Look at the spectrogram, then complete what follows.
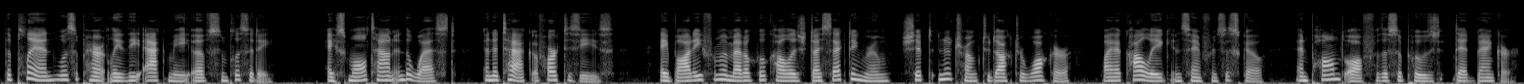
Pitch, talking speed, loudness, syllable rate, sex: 175 Hz, 190 wpm, -22 LUFS, 5.8 syllables/s, female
